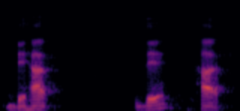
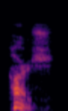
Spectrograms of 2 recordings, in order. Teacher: So the Spanish J will have this velar. The place of articulation will be velar. But for English H, the place of articulation will be glottal.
